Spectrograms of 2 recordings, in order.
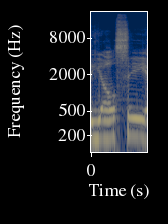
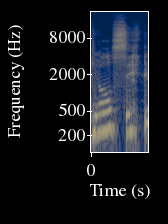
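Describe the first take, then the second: First: "y'all see" with a slight Southern drawl on y'all; Southern slip. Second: "Y'all see" repeated in a light mock Southern accent, y'all stressed; hammed-up Southern "Y'all", a touch higher. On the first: Real, not acted. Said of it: "my accent slipped on the". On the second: Shown as a demonstration. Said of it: "I was like".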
